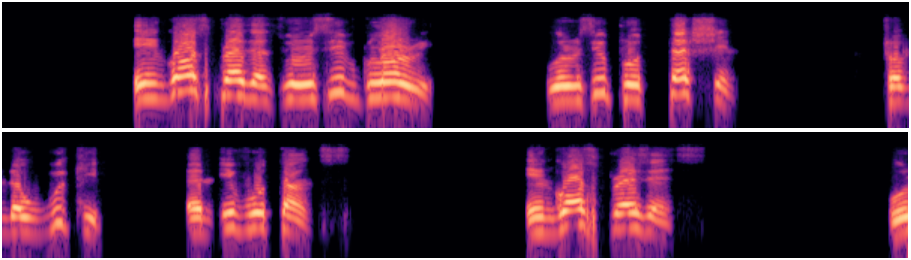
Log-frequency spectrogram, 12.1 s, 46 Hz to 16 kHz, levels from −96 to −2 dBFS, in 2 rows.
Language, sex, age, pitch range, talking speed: English, male, 40-59, 150-200 Hz, 95 wpm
